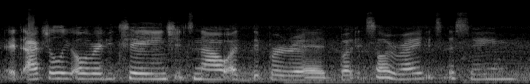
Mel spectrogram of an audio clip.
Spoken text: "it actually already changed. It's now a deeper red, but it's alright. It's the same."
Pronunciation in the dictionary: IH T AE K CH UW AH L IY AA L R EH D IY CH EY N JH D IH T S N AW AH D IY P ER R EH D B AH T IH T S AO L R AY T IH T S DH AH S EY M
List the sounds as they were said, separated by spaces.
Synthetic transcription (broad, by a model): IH T AE K CH UW AH L IY AA L R EH D IY CH EY N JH IH T S N AW AH D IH P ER R EH D B AH T IH T S AO L R AY T IH T S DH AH S EY M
